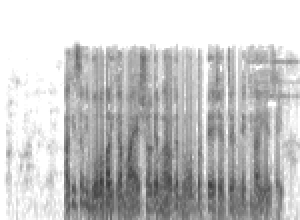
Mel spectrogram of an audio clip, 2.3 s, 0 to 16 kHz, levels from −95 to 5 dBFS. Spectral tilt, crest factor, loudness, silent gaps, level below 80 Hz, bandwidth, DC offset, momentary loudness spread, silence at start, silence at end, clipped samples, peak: -4.5 dB/octave; 20 dB; -27 LUFS; none; -50 dBFS; 8.2 kHz; under 0.1%; 9 LU; 0.5 s; 0.05 s; under 0.1%; -10 dBFS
